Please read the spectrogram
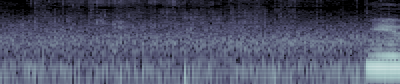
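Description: Faint crinkling of butter paper being peeled off the base of a baked sponge cake, over a steady low hiss, with one small knock about halfway through.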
